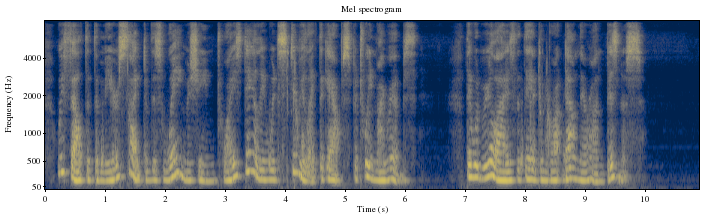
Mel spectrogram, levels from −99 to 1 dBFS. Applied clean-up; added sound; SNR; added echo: neural separator model SepFormer DNS4.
